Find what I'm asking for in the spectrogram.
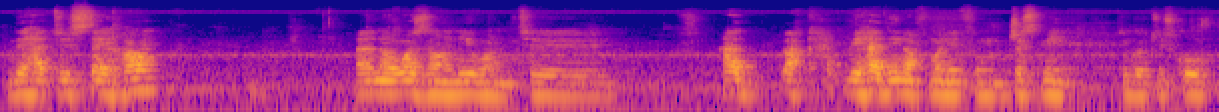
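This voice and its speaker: A man's voice: mid-range voice, level tone, distant mic, a little hiss or hum. Hesitant young man, echoey room. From Afghanistan. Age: young adult. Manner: hesitant, halting with fillers. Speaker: interviewee. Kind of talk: interview answers. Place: small indoor room.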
